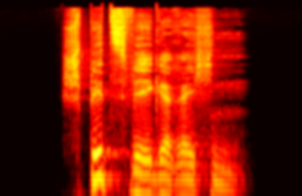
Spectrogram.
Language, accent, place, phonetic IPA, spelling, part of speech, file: German, Germany, Berlin, [ˈʃpɪt͡sˌveːɡəˌʁɪçn̩], Spitzwegerichen, noun, De-Spitzwegerichen.ogg
- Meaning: dative plural of Spitzwegerich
